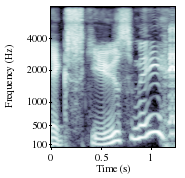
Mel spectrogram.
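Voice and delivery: high, drawn-out shocked question; stretched-out, scandalised double take; incredulous. Retold or imitated. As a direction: rise sharply in taken-aback disbelief. Taken aback by misunderstood slang.

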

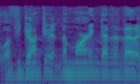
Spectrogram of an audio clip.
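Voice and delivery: hushed mock sermonette; mock legalistic voice. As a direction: mimic a nagging rule-keeper under your breath. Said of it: "I'm not gonna get all legalistic".

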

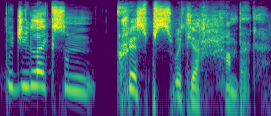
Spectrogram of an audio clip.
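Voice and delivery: high-pitched mock British server; playful faux-British voice; British accent. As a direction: offer it in a put-on British accent. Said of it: "they call French fries over there".

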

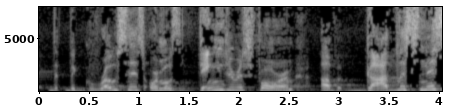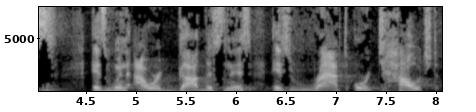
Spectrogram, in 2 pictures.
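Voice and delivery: ordinary talk

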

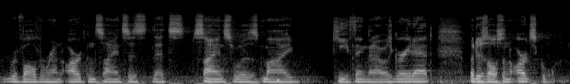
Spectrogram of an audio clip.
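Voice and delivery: normal talking voice

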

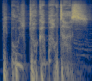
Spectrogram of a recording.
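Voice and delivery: a hushed, breathy whisper; whispered aside. Acted. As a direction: lean in and whisper it like a secret. Aside after quiet build.

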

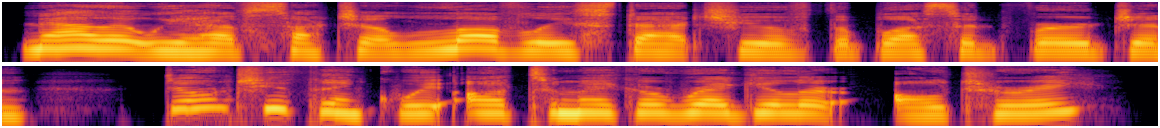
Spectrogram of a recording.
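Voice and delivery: put-on a child pleading with her mother; girl asking for an altar; eager little girl. A narrator's reading. Abby voiced by narrator.

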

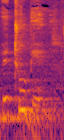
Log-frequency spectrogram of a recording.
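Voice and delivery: ordinary talk, nothing marked

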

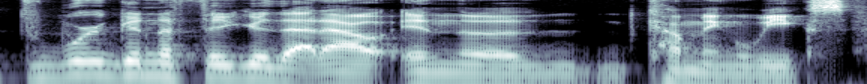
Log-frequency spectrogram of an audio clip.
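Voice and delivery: normal talking voice

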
